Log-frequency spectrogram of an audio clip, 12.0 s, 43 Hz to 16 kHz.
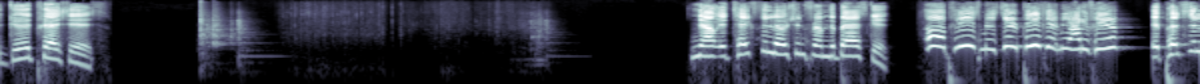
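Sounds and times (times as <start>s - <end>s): rope creaking: 2.8s - 5.5s
bucket scraping: 2.8s - 5.6s.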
